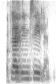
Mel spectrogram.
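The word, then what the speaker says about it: Vadim Zeland: Vladim Zealand.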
